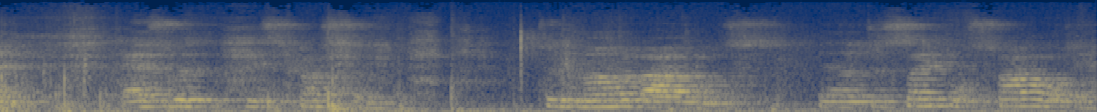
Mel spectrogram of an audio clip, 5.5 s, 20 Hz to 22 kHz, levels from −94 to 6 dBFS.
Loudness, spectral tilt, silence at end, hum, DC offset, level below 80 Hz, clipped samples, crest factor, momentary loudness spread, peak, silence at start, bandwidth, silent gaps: -28 LUFS; -5 dB/octave; 0 s; none; under 0.1%; -42 dBFS; under 0.1%; 20 dB; 12 LU; -8 dBFS; 0 s; 20 kHz; none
